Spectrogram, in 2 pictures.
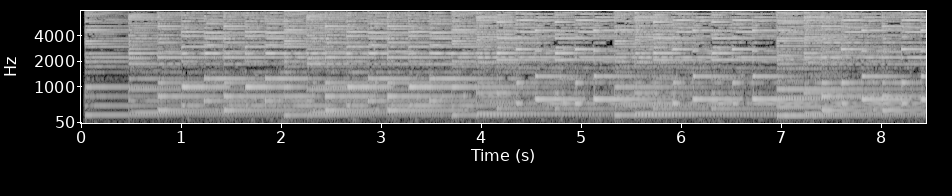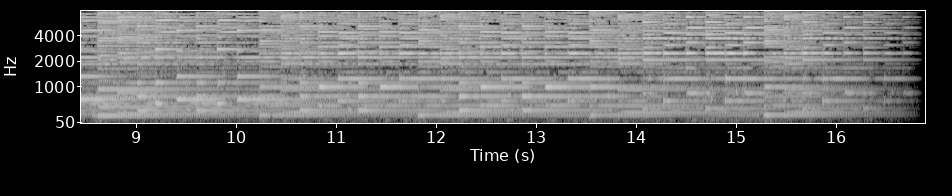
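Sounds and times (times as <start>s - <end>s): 
keyboard prelude: 0.0s - 16.8s.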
